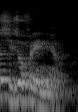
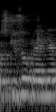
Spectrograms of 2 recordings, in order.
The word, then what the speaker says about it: schizophrenia: बात करेंगे जो है शिजोफ्रेनिया। कहीं कहीं भी इसका नाम स्किज़ोफ्रेनिया भी देखा गया है, जो अपने अपने प्रोनाउंसिएशन के ऊपर डिपेंड करता है।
